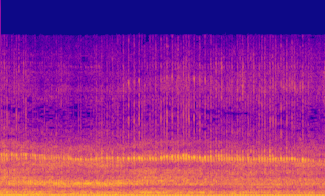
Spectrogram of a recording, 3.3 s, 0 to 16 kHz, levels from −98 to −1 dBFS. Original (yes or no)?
yes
